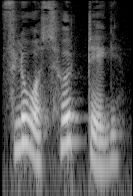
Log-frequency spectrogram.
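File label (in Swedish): "flåshurtig", Swedish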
